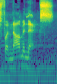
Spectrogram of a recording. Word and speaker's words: Phenomenex: It's spelled P-H-E-N-O-M-E-N and then a big capital X, Phenomenex.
